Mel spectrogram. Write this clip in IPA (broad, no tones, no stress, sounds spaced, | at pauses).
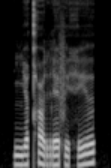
ɲ i qʰ ɵ ʊ̯ r ɛ f e h e ə̯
